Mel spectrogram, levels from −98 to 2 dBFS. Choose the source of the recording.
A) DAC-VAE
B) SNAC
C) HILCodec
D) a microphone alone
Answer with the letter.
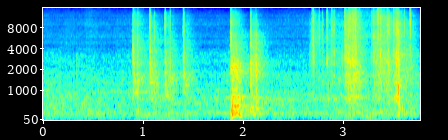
B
